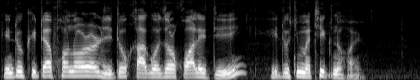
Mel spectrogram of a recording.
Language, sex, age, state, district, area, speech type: Assamese, male, 60+, Assam, Darrang, rural, spontaneous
